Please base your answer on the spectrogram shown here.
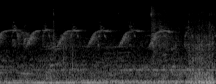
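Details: Captive male White-headed Munia, at a nest where chicks have just hatched, gives five thin, high, upward-curving whistled notes, about one every third of a second, over a low background hum.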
